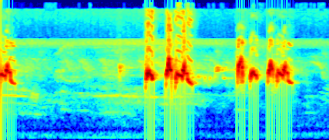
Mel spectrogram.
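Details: Red-whiskered bulbul, a caged songbird, sings to challenge a rival with two bursts of quick, bright warbled notes, each burst of about four syllables, after a quiet opening.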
